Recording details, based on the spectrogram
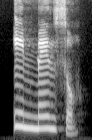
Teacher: Se pronuncia inmenso porque la n se asimila al mismo sonido m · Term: asimilación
